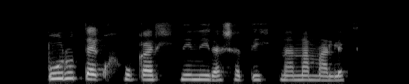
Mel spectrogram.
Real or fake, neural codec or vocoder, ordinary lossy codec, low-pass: real; none; Opus, 16 kbps; 7.2 kHz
